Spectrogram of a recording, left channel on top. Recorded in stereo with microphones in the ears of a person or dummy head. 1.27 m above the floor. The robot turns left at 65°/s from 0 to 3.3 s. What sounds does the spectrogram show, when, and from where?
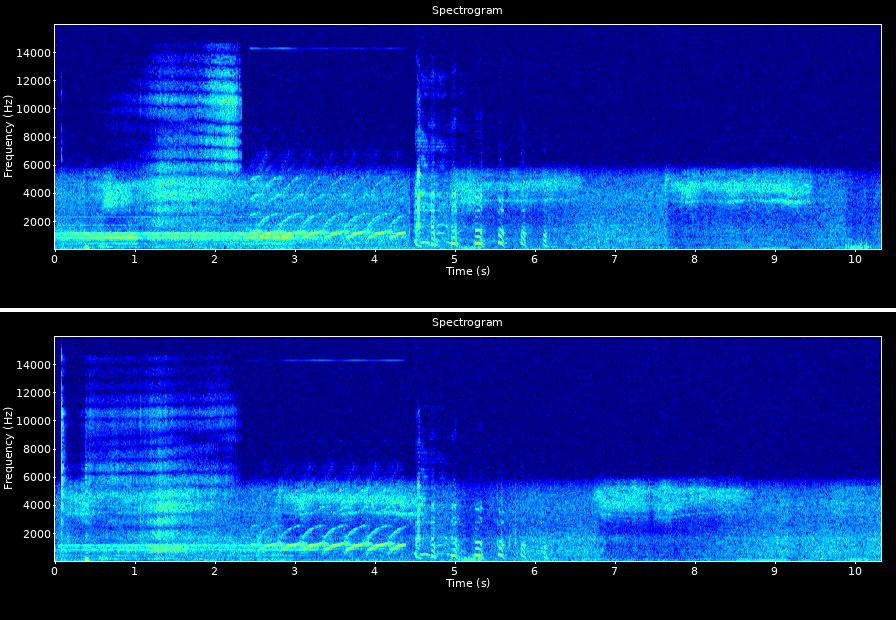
0.1 s a splash: 80° right; by 2.3 s 135° left
2.4 s an alarm: 45° left; by 4.4 s 10° right
4.5 s a giggle: 20° left (ahead or behind)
